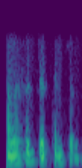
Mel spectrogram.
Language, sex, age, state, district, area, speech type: Telugu, female, 30-45, Andhra Pradesh, Konaseema, urban, conversation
